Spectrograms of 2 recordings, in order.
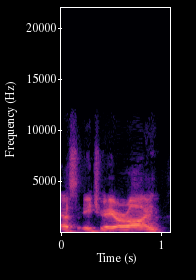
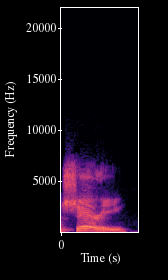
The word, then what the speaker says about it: Shari: up on it uh technically it's pronounced shari but sherry works as well sherry sorry okay that's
